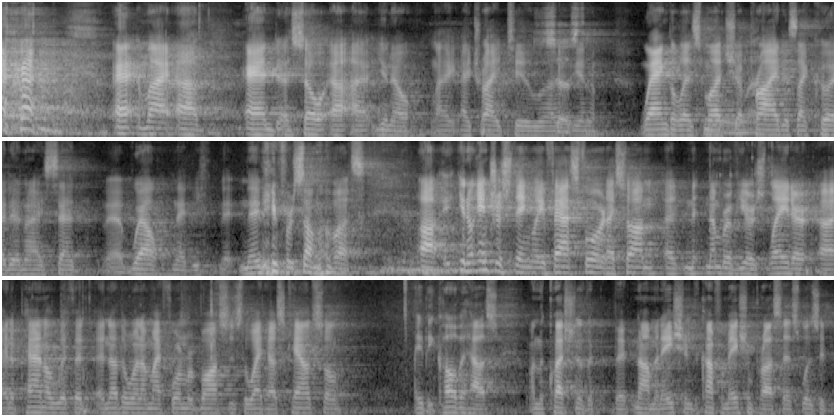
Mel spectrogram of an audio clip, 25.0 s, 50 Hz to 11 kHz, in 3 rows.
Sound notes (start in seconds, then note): 0.0 laughter; 10.8 laughter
